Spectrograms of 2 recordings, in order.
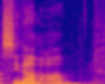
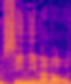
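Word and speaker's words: سينما: 시나마. 이렇게 되어 있습니다. 시나마이온. 저도 가끔 시니마라고 좀 잘못 발음한 경우가 있어요. 시나마. 다 알아듣긴 한 것 같아요. 뭐 시나마이온. 근데 정확하게 발음해 주는 게 좋겠죠.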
